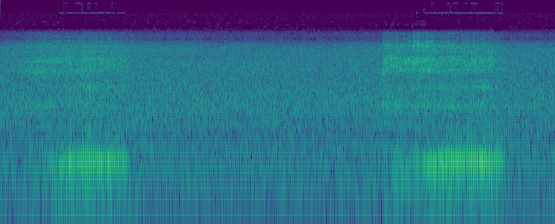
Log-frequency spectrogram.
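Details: Snoring: two long, low rattling snores on the in-breath, separated by a quiet pause, over faint room hiss; ordinary snoring.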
